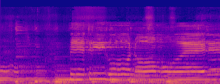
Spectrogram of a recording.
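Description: Live singing with acoustic guitar accompaniment, the voice holding long sustained notes in the second half.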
